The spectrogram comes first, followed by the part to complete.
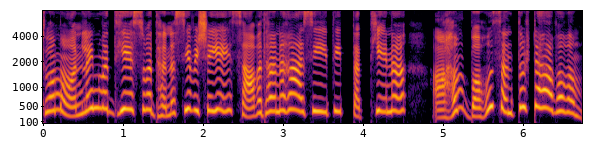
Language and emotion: Sanskrit, happy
